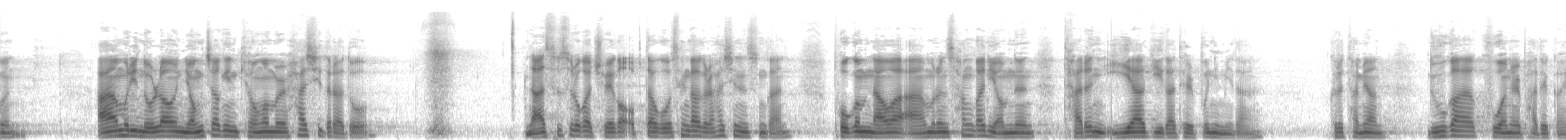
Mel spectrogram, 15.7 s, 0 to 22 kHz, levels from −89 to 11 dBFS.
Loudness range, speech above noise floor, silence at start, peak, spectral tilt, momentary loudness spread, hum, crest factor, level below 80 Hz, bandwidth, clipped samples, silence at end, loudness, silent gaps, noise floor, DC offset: 6 LU; 39 dB; 0 s; -10 dBFS; -6 dB/octave; 15 LU; none; 18 dB; -72 dBFS; 12 kHz; under 0.1%; 0 s; -27 LUFS; none; -65 dBFS; under 0.1%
